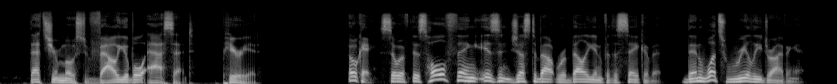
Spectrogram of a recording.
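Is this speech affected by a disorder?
No.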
